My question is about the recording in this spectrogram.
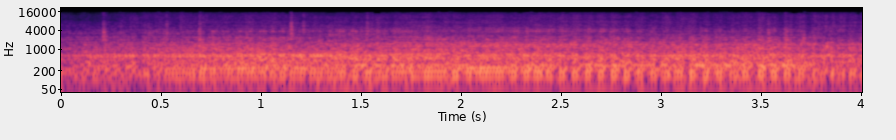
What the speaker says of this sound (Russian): Смотрите, я еду на каком-то мопеде, видите, в прекрасном месте.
